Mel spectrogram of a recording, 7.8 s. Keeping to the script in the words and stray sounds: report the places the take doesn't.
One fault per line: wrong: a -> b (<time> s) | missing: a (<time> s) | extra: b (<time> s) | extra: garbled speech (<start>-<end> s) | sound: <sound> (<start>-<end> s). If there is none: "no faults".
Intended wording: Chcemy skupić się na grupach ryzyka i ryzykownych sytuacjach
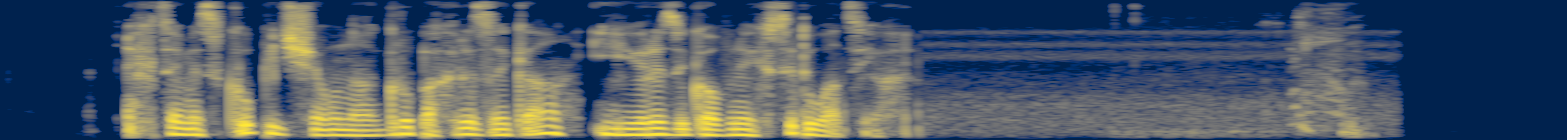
sound: throat clearing (5.5-6.9 s)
